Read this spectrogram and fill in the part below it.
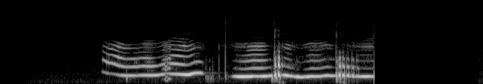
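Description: A small creature chatters in squeaky, high-pitched cries.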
